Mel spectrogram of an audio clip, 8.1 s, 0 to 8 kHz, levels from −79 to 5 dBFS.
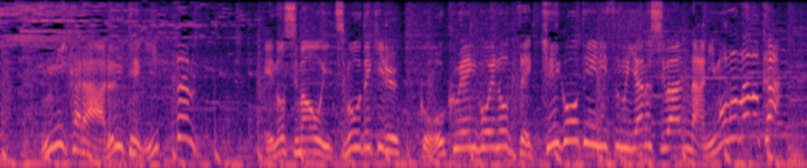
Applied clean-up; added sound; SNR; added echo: none; none; none; none.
